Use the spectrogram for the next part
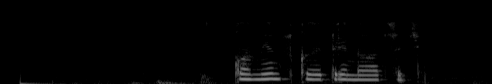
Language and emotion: Russian, sad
